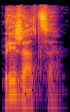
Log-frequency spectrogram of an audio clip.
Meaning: 1. to press oneself (to), to nestle up (to), to snuggle up (to), to cuddle up (to) 2. passive of прижа́ть (prižátʹ)
- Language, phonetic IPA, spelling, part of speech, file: Russian, [prʲɪˈʐat͡sːə], прижаться, verb, Ru-прижаться.ogg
